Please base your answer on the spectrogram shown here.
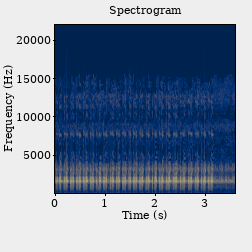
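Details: Asian common toad male giving its breeding-season mate call deep in the night, a harsh rapid trill of close pulses that stops abruptly near the end, leaving a quieter background hum.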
